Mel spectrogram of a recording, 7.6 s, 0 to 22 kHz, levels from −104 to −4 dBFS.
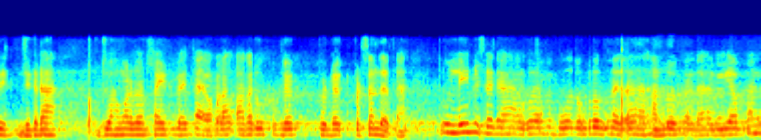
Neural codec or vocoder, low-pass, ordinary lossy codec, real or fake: codec, 16 kHz in and 24 kHz out, 1.1 kbps, FireRedTTS-2 codec; 7.2 kHz; Opus, 16 kbps; fake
